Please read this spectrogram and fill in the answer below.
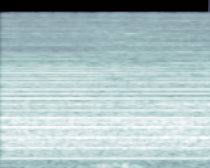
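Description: Electric heat gun running steadily, a fan-motor whine over a low hum, as it blows hot air onto heat-shrink tubing over a crimped wire connection. It starts abruptly at full level.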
